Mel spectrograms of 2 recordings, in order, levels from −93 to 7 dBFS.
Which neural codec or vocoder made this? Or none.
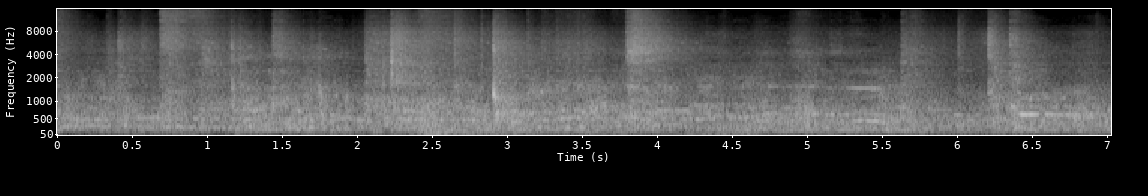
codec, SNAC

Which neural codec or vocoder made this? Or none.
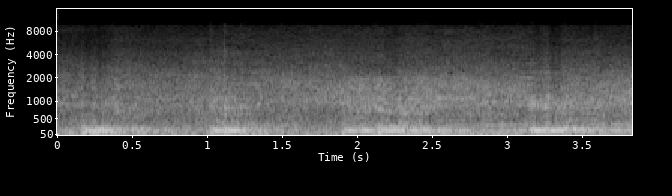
codec, SNAC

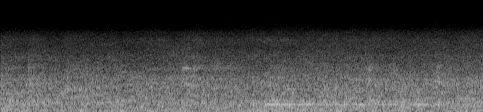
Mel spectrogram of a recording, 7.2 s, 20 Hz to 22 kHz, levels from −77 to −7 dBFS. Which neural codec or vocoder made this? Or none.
codec, SNAC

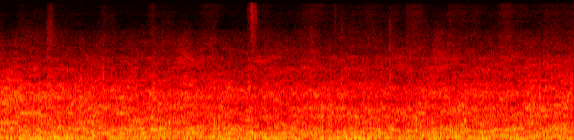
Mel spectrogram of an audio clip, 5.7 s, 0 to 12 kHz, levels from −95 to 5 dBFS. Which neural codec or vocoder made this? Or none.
codec, SNAC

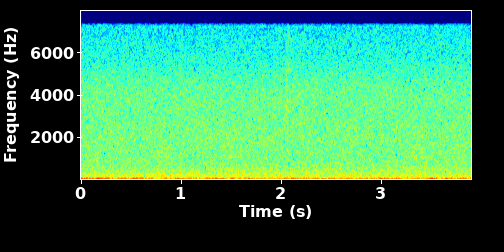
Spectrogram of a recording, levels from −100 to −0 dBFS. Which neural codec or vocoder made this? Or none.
none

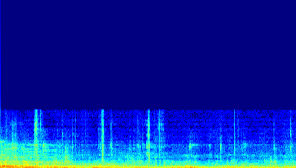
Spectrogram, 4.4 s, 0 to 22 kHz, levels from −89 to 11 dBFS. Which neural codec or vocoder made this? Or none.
codec, SNAC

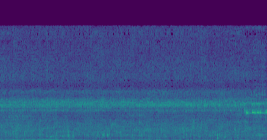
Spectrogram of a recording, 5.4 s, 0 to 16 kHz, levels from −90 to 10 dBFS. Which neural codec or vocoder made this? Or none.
codec, SNAC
